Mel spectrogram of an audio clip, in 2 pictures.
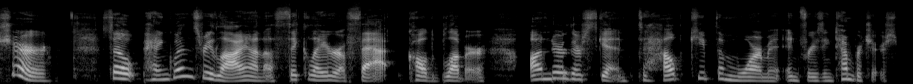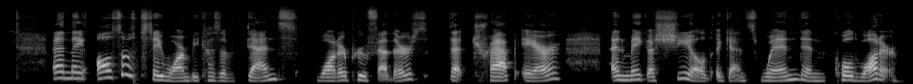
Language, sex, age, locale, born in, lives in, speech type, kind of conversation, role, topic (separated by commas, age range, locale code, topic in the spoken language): English, female, 35-39, en-US, United States, United States, read, expert-assistant, expert, How do penguins stay warm in cold climates?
